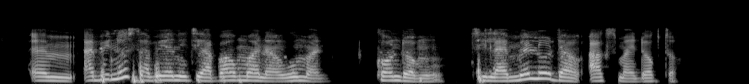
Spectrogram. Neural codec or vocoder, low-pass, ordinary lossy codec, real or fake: none; 5.4 kHz; none; real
